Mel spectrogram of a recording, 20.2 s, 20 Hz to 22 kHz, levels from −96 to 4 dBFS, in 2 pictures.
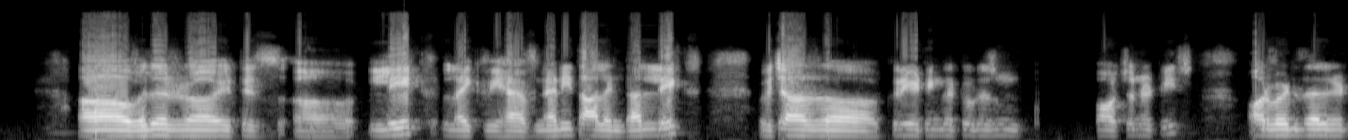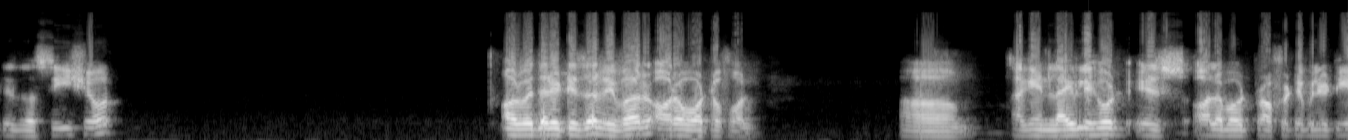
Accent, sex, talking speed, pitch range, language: native, male, 130 wpm, 120-145 Hz, Hindi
